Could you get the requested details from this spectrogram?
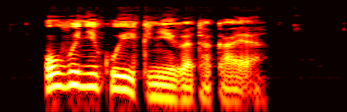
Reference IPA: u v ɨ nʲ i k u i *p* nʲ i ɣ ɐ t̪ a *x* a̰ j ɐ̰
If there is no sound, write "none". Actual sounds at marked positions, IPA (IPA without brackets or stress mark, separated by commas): k, k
